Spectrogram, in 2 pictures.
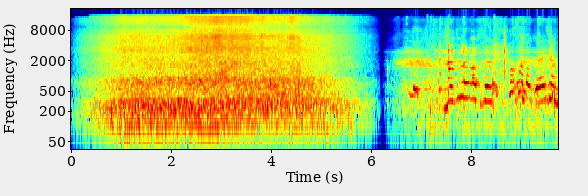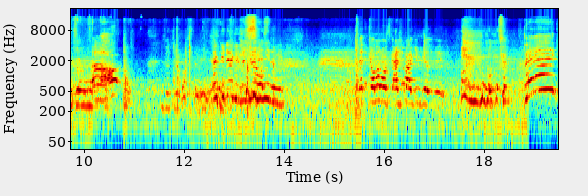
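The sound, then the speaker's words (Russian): Street and seaside ambience in Arhavi on Turkey's Black Sea coast: a steady wash of surf for several seconds, then lively chatter of many voices with bursts of laughter. “Черноморское побережье Турции. Звуки Архави.”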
